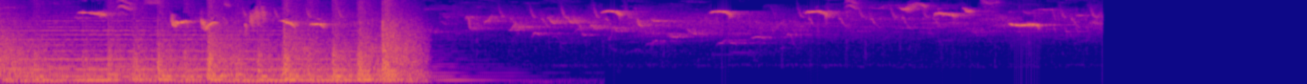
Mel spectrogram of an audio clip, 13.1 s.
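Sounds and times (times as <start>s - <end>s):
music: 0.0s - 5.1s
small birds chirping: 0.8s - 3.7s, 4.3s - 11.1s.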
